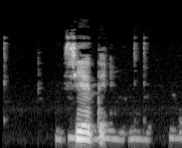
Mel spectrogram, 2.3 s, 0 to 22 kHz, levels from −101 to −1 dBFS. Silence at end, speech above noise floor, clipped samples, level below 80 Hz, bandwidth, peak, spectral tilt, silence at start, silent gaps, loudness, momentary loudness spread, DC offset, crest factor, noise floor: 0 s; 48 dB; under 0.1%; -64 dBFS; 9.8 kHz; -2 dBFS; -3.5 dB/octave; 0.7 s; none; -17 LUFS; 26 LU; under 0.1%; 20 dB; -68 dBFS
